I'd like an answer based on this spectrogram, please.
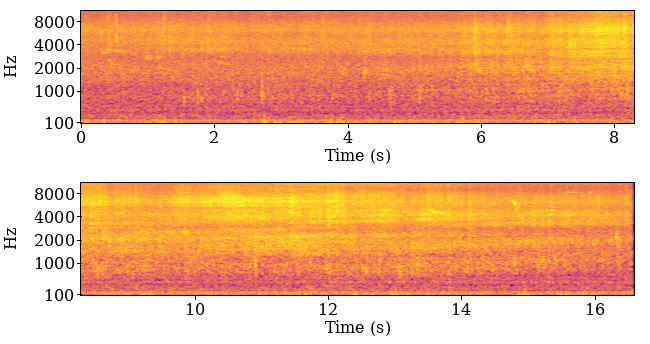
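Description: Steady hiss of rainfall and storm runoff water, swelling louder for several seconds midway before easing.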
